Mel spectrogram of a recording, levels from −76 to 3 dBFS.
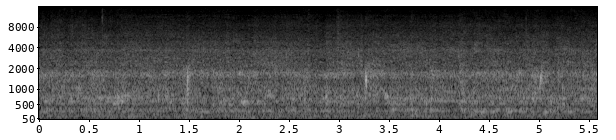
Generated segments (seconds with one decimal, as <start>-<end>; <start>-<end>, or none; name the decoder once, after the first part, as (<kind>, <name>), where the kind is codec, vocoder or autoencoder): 0.8-4.2 (codec, SNAC)

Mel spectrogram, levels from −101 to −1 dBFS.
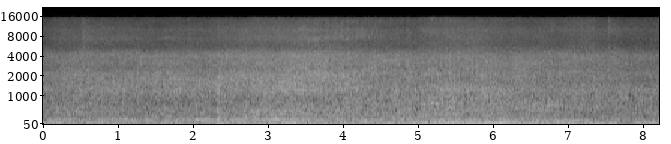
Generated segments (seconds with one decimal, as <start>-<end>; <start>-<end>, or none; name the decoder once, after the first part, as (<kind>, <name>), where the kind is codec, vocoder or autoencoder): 0.0-1.4 (codec, SNAC); 2.2-3.4; 5.5-8.2

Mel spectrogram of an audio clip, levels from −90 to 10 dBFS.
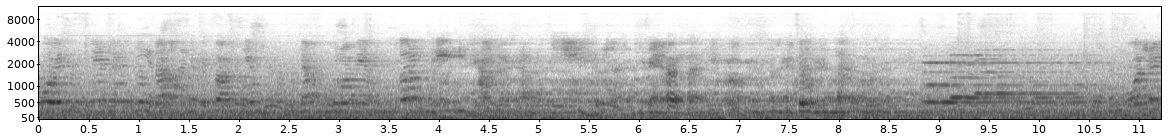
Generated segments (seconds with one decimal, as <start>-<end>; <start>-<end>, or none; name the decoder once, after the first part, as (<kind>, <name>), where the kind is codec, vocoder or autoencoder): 4.0-8.8 (codec, SNAC)

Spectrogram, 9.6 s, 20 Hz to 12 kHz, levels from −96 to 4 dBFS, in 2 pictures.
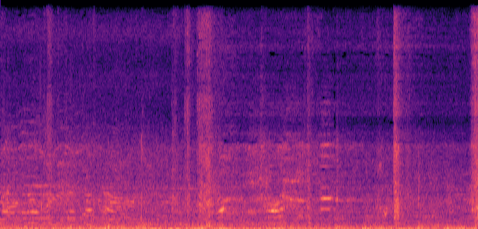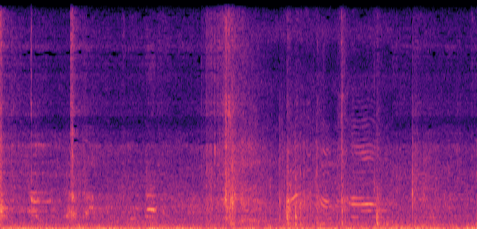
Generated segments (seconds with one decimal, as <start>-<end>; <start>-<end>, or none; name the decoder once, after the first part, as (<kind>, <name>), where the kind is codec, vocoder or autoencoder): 2.2-7.2 (codec, SNAC); 8.7-9.6

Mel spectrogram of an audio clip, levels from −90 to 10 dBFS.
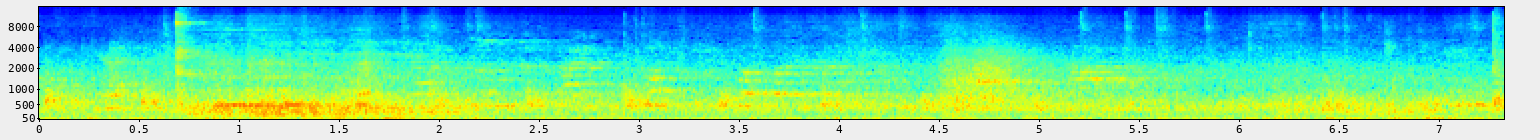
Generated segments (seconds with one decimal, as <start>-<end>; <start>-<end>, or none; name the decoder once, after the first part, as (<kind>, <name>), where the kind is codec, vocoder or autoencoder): none

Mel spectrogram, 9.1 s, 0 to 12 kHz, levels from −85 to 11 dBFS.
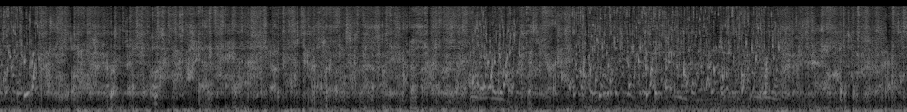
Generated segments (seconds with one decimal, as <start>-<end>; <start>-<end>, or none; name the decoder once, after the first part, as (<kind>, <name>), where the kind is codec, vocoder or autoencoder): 0.4-4.7 (codec, SNAC); 5.2-5.7; 7.8-9.1

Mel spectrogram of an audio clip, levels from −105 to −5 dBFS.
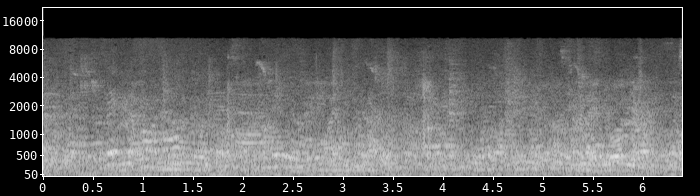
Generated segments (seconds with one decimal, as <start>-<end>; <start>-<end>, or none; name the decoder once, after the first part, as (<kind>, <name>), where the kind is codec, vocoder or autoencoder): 3.3-3.9 (codec, SNAC)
